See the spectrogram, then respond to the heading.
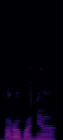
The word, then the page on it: baro-mazañ: Apatani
